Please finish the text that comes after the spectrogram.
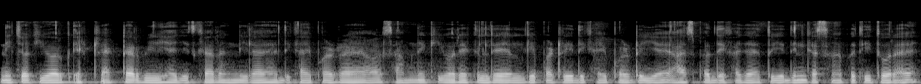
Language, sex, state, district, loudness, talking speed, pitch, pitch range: Hindi, male, Bihar, Katihar, -18 LUFS, 275 wpm, 95 Hz, 95-100 Hz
